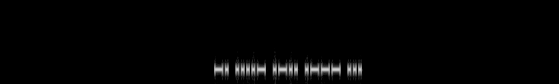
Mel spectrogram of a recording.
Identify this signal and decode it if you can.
Morse code, heard as a keyed tone, about 46 wpm, 700 Hz. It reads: N4LJS
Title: USA Call Signs - 5 Characters - Repeated 3x - 45wpm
